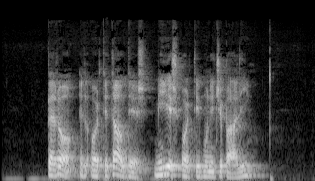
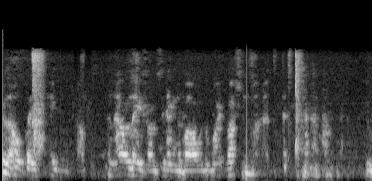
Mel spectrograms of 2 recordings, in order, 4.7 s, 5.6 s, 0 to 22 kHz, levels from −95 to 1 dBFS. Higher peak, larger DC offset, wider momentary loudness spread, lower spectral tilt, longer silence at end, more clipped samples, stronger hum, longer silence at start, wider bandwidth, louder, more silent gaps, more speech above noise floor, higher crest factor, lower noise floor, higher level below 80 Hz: about the same, -2 dBFS vs -2 dBFS; neither; second, 12 LU vs 22 LU; first, -6 dB/octave vs -4 dB/octave; first, 0.65 s vs 0 s; neither; neither; first, 0.5 s vs 0.05 s; first, 12 kHz vs 7.6 kHz; about the same, -18 LUFS vs -19 LUFS; neither; first, 47 dB vs 19 dB; about the same, 18 dB vs 18 dB; first, -65 dBFS vs -39 dBFS; first, -48 dBFS vs -56 dBFS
